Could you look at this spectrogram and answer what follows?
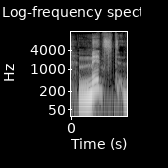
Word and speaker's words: midst: Midst there is kind of difficult to pronounce there because, my goodness, we've got three consonant sounds right next to each other there. D, s, and t. Midst. So you'll have to practice that for a while.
